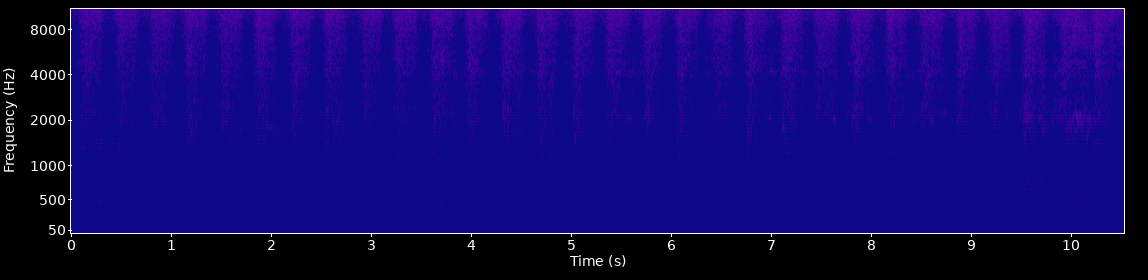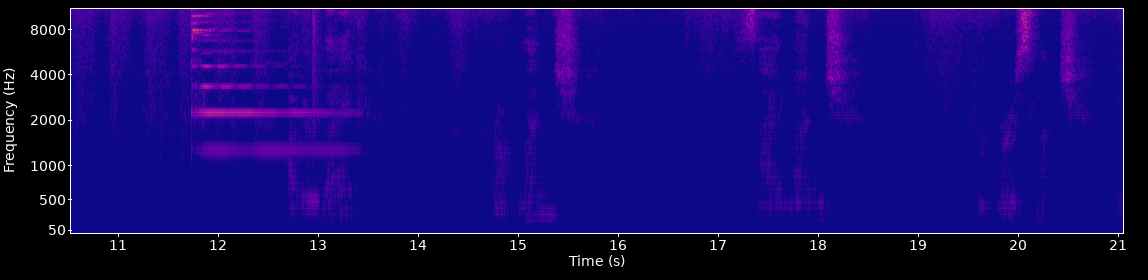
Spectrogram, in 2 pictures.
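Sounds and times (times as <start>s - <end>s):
footfalls jogging on carpet: 0.0s - 14.8s.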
